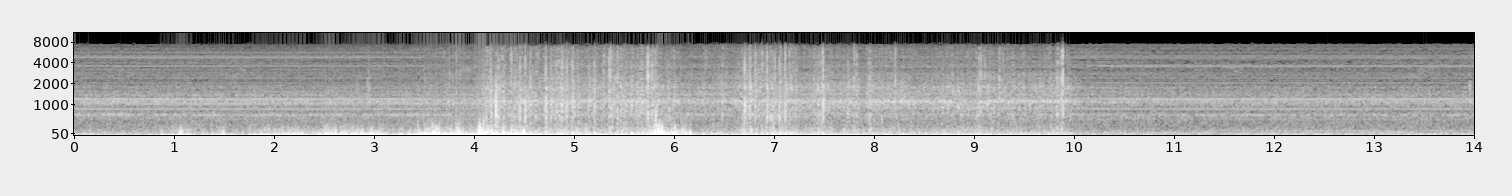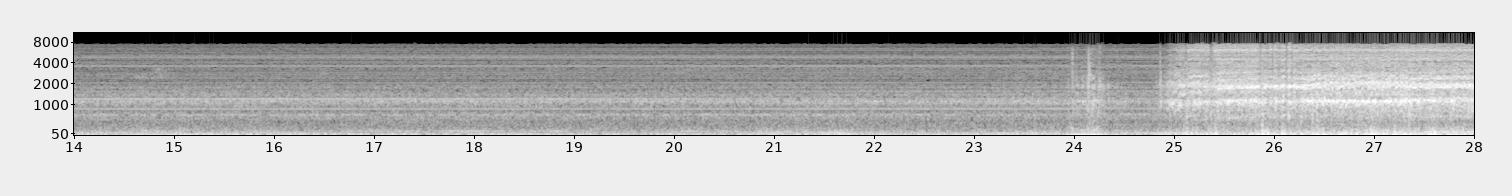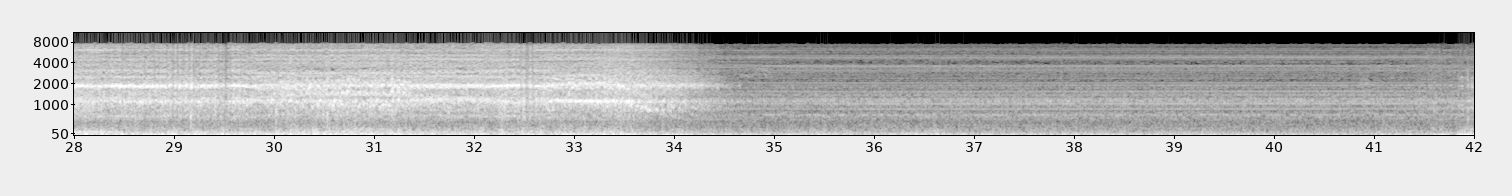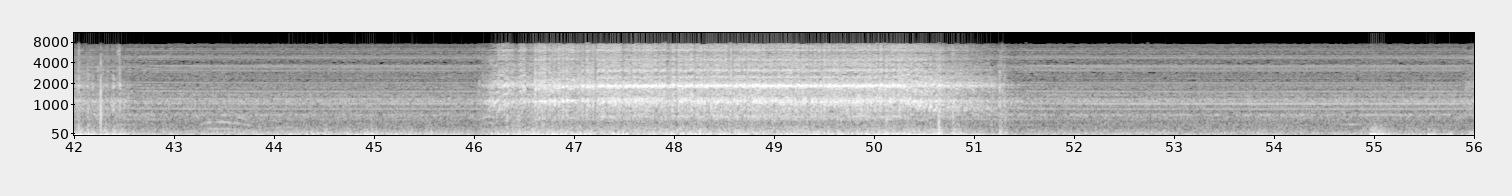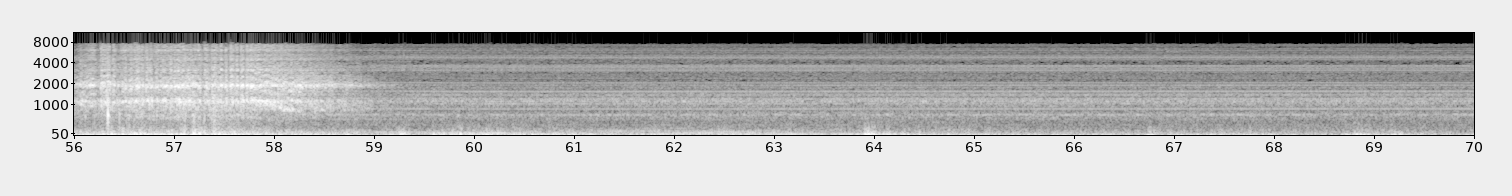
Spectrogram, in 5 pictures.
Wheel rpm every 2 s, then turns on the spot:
0, 0, 20, 20, 20, 0, 0, 0, 0, 0, 0, 0, 60, 160, 160, 160, 130, 0, 0, 0, 0, 10, 0, 110, 160, 40, 0, 0, 110, 20, 0, 0, 0, 0, 0.
4-10 42-44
